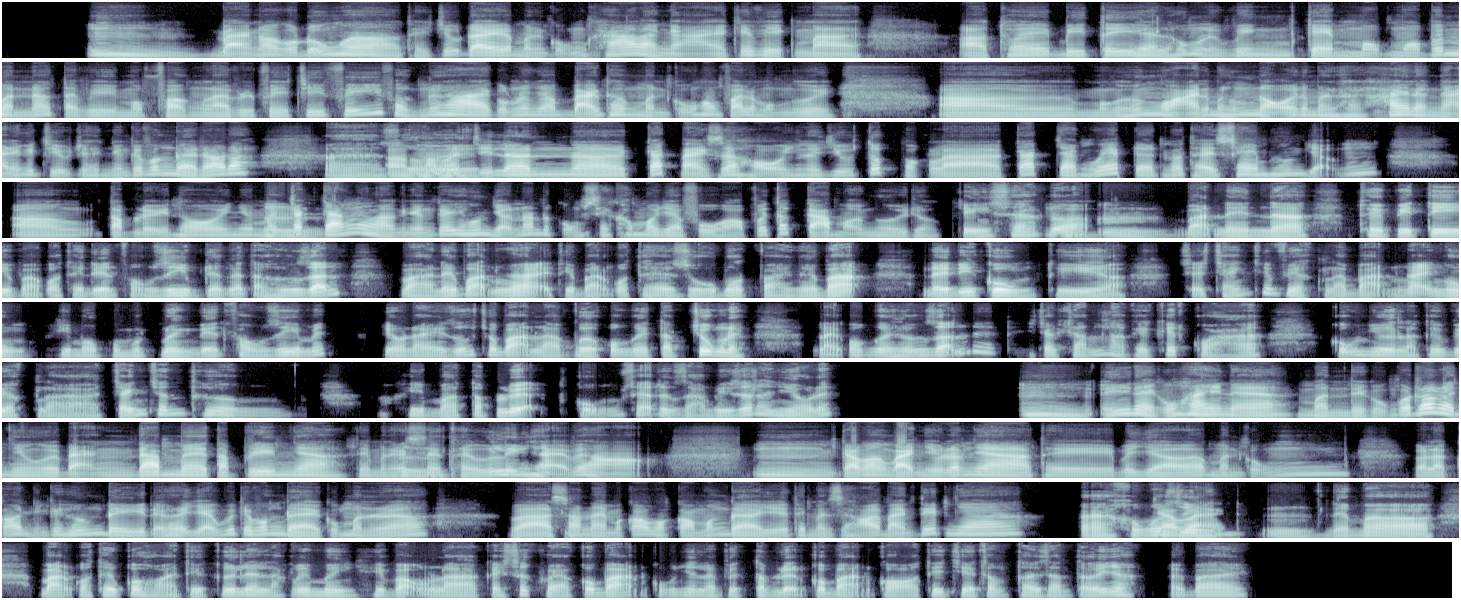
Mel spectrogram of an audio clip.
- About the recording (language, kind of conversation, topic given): Vietnamese, advice, Vì sao tôi không hồi phục sau những buổi tập nặng và tôi nên làm gì?
- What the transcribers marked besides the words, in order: other background noise; in English: "P-T"; tapping; in English: "P-T"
